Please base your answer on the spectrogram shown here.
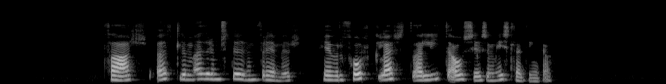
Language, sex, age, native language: Icelandic, female, 16, Icelandic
